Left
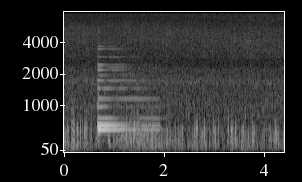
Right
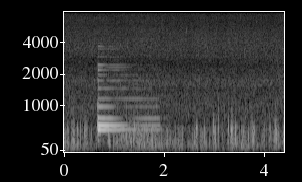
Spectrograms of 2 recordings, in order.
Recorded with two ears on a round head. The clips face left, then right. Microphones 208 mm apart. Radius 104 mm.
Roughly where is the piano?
Centre.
